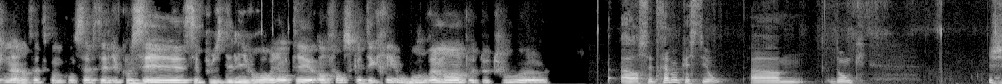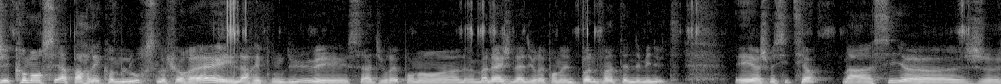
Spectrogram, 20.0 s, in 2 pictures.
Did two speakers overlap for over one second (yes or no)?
no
